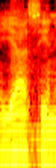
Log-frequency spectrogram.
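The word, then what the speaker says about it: يس: Jadi dibacanya 6 harokat sekali lagi ketika kita membaca ya nya itu dibaca Dua harokat dan ketika membaca seinnya itu dipanjangkan 6 harokat Iya Sin seperti itu Hai baik sekarang kita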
